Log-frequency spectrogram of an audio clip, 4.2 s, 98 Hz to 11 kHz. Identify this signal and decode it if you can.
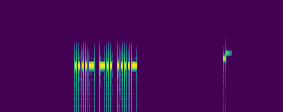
Morse code, heard as a keyed tone, about 44 wpm, 700 Hz. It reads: 4D4
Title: All Cut Numbers - 3-Digit 45wpm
